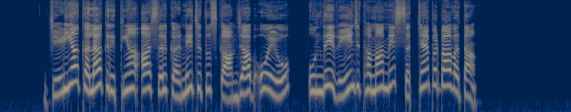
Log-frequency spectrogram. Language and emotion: Dogri, happy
